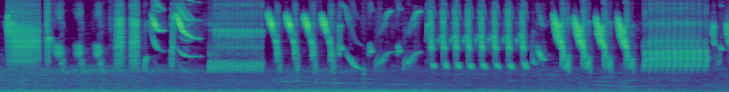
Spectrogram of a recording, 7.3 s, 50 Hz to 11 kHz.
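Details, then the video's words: European goldfinch in full rolling song, fast tinkling twitters, dry buzzy trills and downslurred whistles tumbling together without pause, with steady low hum underneath. "Gold Finch Vs Gold Finch New 2022 / Gold Rolling Songs 2022"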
